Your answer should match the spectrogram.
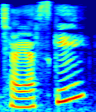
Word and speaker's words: Chayefsky: And it's his friend, Patty Chayefsky. Ooh, I finally said it right.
